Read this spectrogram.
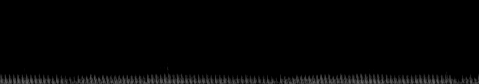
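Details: Kneading cat on a soft blanket gives a continuous low purr, a fast buzzing rumble that swells and dips slightly, with light scratchy rustles of cloth.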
